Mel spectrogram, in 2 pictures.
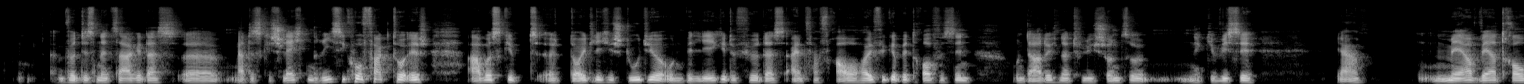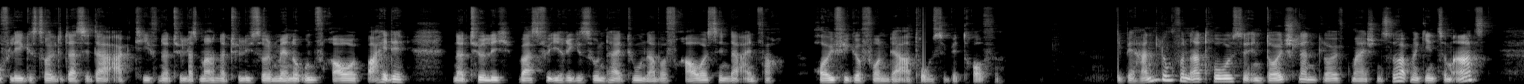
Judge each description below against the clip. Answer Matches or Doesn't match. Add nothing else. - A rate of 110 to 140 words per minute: Doesn't match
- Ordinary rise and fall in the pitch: Doesn't match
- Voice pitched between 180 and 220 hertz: Doesn't match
